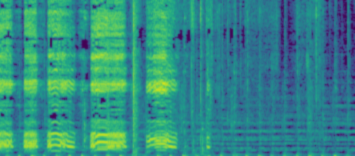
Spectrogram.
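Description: Chicken clucking: five or six short, high calls in quick succession, the longest about a second in, stopping after about two and a half seconds.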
